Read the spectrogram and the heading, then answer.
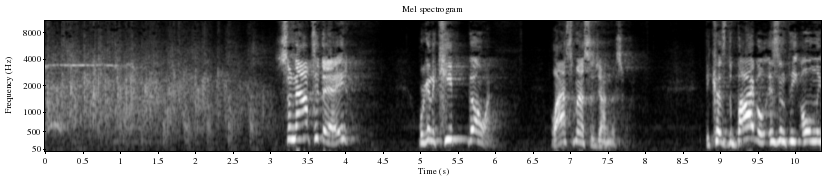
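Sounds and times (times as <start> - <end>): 
audience applause: 0.0 - 3.1
speech: 3.1 - 4.2, 5.0 - 6.1, 6.8 - 7.9, 8.8 - 10.3.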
